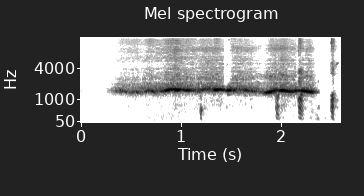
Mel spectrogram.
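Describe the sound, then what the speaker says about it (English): A steady, sustained whistle tone held for about two seconds, followed by a few short clicks or taps near the end. "I'm blowing the whistle."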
